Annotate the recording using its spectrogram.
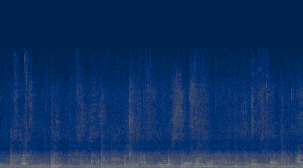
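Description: Low chatter of children's voices over a steady electrical hum, with a few short taps of chalk on a blackboard as numbers are written.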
